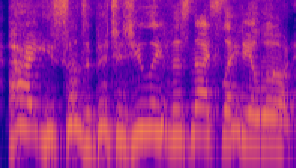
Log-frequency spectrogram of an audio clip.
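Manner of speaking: loud, high cop bravado, hammed up; mock heroic yell. Retelling how the officer yelled at gremlins in the washing machine, a loud mock heroic shout. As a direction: bellow it like a cop defending a lady.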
